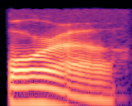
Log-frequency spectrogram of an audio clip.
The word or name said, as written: Oro Valley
